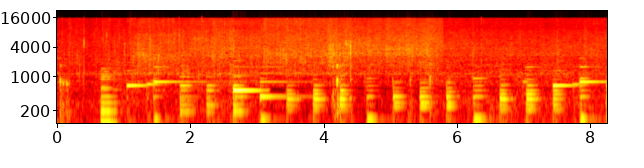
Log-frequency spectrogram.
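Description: Ground pork sizzling in hot oil with sliced green onions as it is stirred and broken apart with a spatula in a frying pan; the sizzle is loudest from about half a second in until about six seconds in. Light background music with plucked notes plays throughout.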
